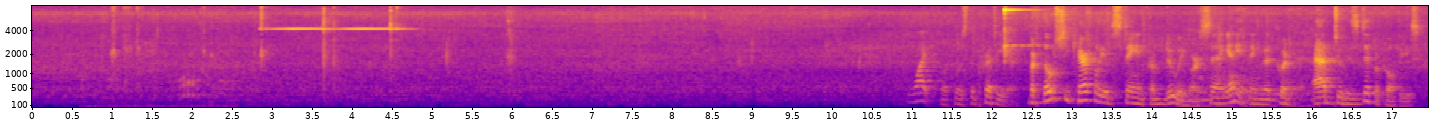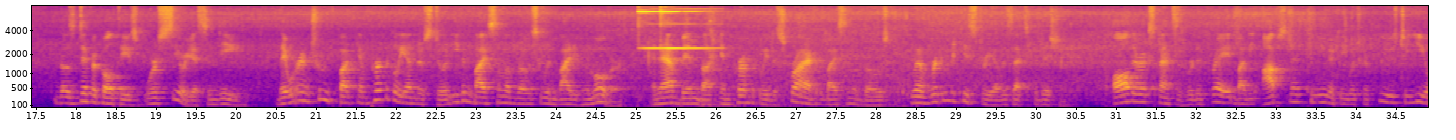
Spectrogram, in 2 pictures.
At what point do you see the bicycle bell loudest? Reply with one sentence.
The volume of the bicycle bell peaks at 25 seconds.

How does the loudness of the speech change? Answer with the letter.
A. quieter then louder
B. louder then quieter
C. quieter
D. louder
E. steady
E.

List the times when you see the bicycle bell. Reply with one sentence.
You can hear the bicycle bell from 2.9 to 4.7 s, from 12.2 to 12.6 s and from 25.0 to 26.1 s.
